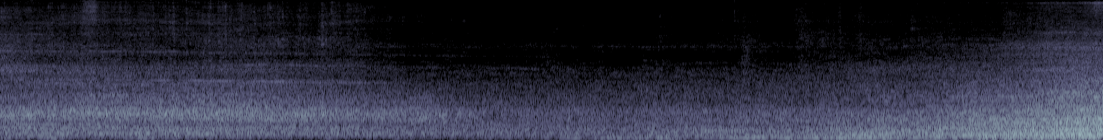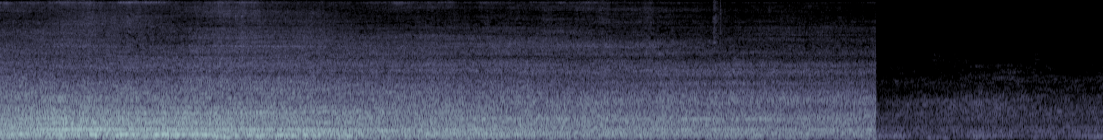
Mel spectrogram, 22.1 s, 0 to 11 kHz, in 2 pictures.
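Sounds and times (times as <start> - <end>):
vehicle engine passing by: 8.0 - 19.8.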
